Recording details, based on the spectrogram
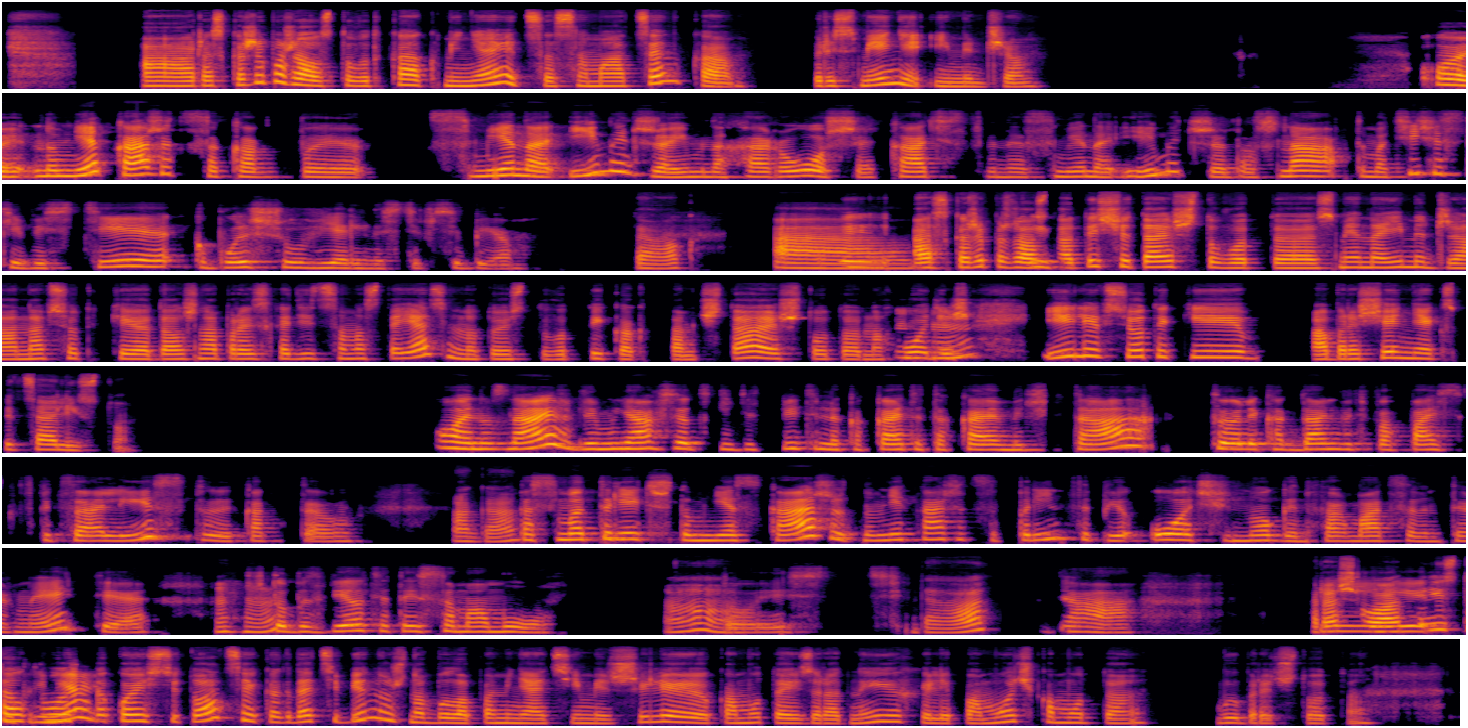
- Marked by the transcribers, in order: other background noise; tapping
- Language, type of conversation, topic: Russian, podcast, Как меняется самооценка при смене имиджа?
